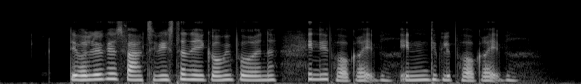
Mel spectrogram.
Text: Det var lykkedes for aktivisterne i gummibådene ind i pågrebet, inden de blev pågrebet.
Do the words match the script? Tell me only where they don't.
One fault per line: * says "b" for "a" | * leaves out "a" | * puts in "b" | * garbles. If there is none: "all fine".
all fine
